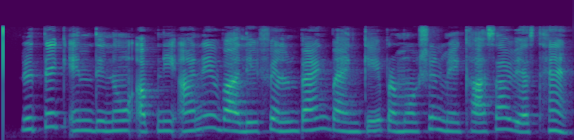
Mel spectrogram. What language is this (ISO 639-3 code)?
hin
